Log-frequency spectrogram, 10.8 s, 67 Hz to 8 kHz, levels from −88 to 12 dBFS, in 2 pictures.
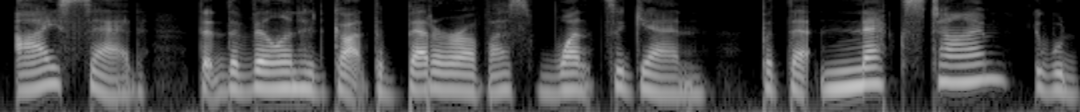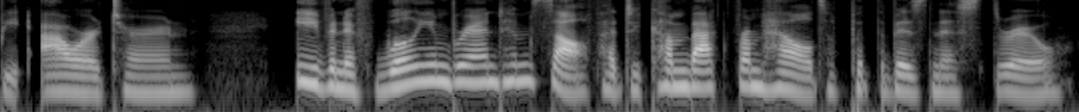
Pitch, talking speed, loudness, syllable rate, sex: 180 Hz, 210 wpm, -23 LUFS, 4.9 syllables/s, female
